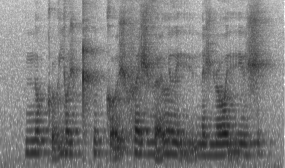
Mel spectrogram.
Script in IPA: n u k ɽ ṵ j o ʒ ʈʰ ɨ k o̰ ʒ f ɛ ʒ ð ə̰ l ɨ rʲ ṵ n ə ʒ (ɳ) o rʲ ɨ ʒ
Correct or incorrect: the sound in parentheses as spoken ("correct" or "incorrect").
correct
